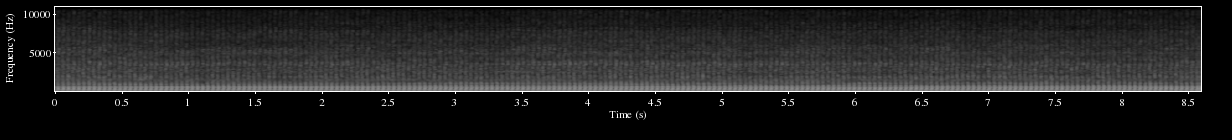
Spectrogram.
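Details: Gravely Model L repowered with a Yanmar L100-clone 10 hp diesel (ex-Aurora generator), first run after cracking and bleeding the injector line: steady diesel thump about three beats a second with a metallic rattle each beat from the loose, bouncing exhaust.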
